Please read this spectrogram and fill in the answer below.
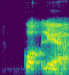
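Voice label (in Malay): "koklea", Malay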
